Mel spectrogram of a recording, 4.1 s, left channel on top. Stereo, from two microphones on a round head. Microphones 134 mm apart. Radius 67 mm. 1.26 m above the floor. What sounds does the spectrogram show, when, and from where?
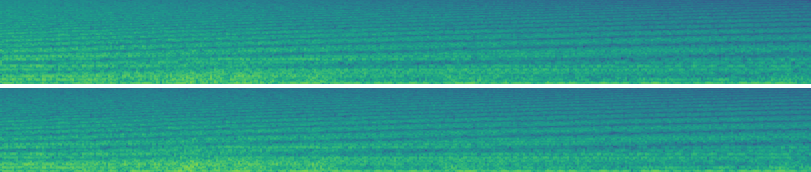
0.0 s a drone: 30° left (ahead or behind); by 4.1 s centre (ahead or behind)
